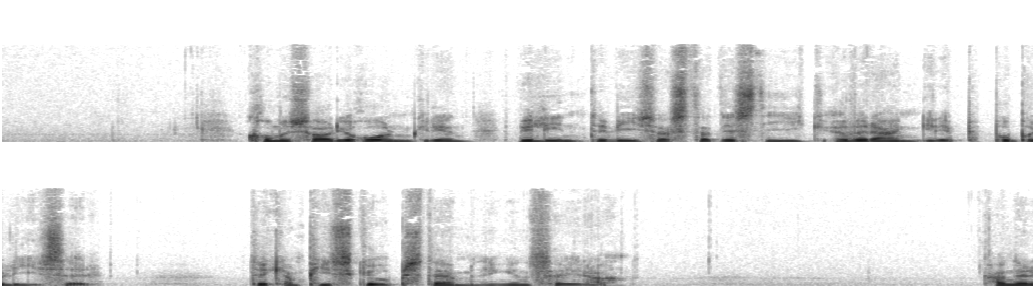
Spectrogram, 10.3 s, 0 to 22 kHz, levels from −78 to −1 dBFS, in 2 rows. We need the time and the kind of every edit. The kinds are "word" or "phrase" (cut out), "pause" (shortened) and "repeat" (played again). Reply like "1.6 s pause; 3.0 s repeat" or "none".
none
